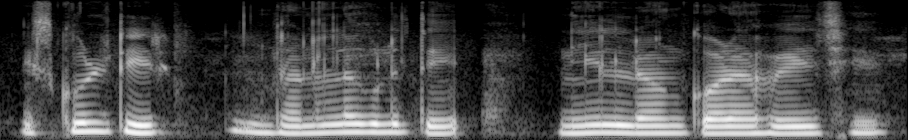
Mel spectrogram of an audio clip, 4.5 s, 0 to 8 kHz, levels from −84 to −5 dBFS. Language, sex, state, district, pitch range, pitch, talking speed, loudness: Bengali, male, West Bengal, Alipurduar, 155-175 Hz, 160 Hz, 80 wpm, -15 LUFS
